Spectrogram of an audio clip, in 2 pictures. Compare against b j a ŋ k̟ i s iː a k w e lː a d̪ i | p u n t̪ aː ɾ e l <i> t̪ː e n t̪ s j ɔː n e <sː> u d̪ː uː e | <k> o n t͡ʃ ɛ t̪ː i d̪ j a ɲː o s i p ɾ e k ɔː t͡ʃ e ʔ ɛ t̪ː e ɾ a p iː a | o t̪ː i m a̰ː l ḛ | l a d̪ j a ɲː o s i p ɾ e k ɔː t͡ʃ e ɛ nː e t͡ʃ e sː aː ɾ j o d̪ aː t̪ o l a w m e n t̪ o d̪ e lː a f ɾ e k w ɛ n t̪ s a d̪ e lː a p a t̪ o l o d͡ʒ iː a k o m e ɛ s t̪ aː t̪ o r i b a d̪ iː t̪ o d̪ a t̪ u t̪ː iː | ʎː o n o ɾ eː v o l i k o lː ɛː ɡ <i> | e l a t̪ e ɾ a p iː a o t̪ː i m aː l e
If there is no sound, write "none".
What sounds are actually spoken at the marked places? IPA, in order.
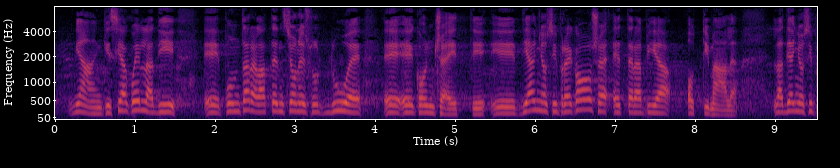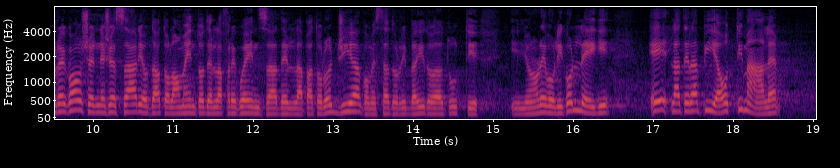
a, s, k, i

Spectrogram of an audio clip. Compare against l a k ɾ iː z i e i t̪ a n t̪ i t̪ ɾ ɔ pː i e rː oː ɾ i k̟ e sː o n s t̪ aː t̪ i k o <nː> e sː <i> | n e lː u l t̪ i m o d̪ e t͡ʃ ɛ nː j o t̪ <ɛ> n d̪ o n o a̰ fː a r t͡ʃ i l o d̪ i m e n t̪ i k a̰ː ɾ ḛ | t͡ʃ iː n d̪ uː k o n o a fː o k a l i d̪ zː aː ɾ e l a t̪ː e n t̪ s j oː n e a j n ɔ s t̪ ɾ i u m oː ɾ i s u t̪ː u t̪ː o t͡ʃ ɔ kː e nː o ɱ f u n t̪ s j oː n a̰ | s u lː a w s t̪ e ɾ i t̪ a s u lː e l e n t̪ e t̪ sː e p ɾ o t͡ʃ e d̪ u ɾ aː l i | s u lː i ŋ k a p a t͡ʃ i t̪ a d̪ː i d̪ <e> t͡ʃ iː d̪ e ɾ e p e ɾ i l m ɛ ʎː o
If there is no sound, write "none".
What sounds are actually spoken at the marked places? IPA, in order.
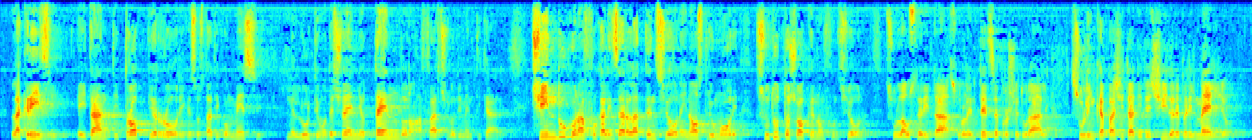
mː, i, ɛ, e

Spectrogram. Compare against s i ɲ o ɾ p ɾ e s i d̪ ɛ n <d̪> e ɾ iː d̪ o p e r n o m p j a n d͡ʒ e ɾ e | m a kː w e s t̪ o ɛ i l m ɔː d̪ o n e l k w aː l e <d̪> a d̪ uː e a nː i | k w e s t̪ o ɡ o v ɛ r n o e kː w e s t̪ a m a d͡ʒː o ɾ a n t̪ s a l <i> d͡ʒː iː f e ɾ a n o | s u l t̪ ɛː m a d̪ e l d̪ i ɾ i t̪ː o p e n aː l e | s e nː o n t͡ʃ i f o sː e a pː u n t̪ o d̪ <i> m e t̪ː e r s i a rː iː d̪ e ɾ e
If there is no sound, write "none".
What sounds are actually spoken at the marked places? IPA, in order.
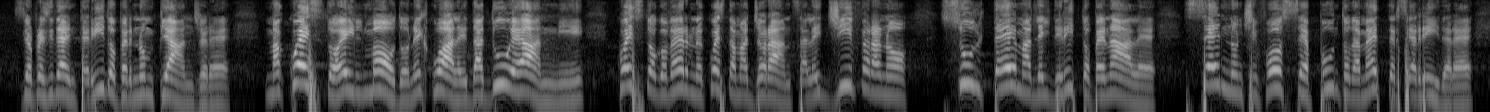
t̪, d̪, e, a

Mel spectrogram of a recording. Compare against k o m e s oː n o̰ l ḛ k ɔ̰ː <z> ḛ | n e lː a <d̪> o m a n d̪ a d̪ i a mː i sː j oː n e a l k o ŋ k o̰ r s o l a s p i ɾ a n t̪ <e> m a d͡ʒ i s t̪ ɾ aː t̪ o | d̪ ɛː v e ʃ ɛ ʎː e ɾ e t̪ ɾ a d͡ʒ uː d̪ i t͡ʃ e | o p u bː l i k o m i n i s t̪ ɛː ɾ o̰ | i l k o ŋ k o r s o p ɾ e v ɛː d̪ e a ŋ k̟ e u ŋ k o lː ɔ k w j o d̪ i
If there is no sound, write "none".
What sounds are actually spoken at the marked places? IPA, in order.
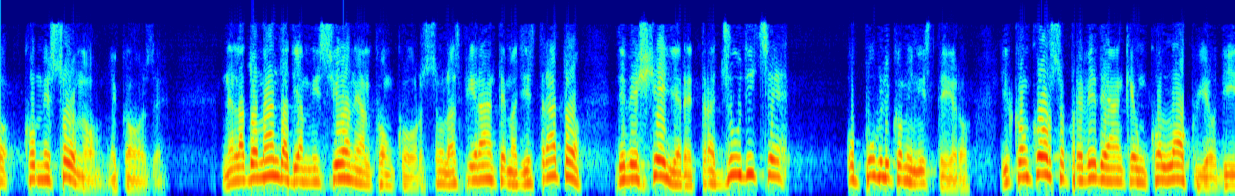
z, d̪, e

